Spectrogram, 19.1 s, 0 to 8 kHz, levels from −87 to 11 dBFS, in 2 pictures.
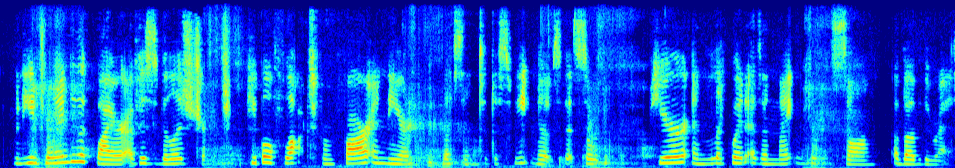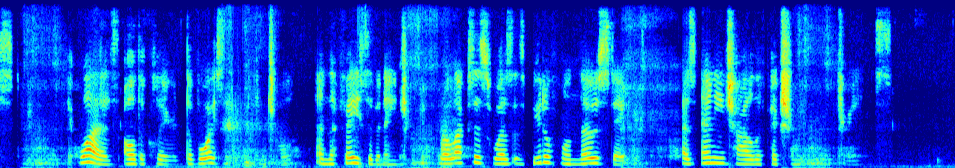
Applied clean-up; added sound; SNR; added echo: neural separator model SepFormer DNS4.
